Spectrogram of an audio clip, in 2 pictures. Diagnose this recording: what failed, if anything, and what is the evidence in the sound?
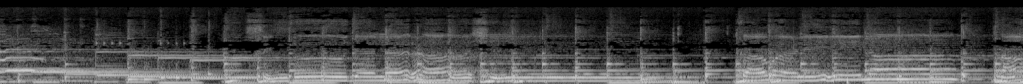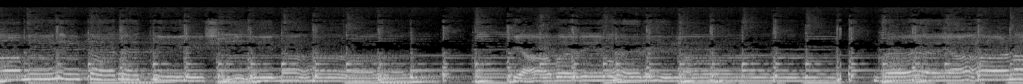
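The failure is in the codec stage: damaged data in a compressed stream. Brief glitches break in at 16.35 to 16.37 s and 18.62 to 18.65 s. Corrupted bytes made the decoder misread those frames and lose sync. It then resynchronised on the next valid frame header.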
